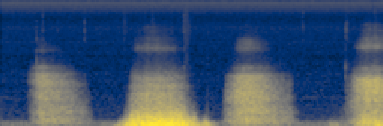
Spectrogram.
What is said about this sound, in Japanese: ふわふわベッドの中で私たちの吐息を感じて。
